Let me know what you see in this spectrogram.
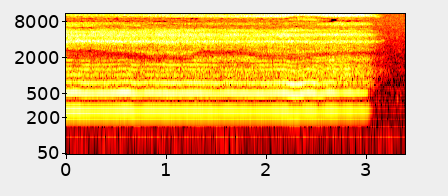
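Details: Seven-year-old girl with childhood apraxia of speech practicing a sustained vowel in therapy; childhood apraxia of speech, sustained vowel practice.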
